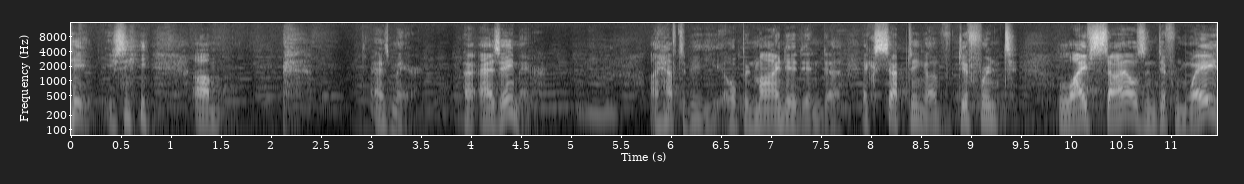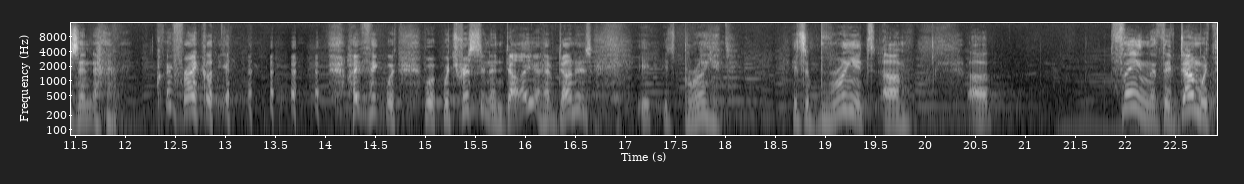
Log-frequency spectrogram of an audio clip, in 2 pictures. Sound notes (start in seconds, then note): 12.7 laughs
